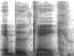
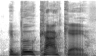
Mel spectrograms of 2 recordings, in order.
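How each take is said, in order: First: It is said in a plain English accent. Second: It is said in a Japanese-style accent.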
